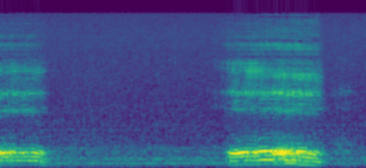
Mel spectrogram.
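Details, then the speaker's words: Loud snoring from an old man, the speaker's sleeping father, who the speaker says is probably drunk: two loud, rough, voiced snores about three seconds apart with quiet breathing between. "and that was my dad snoring rate comment comment"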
